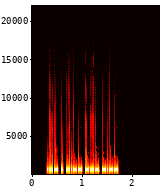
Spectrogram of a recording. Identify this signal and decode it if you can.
Morse code, heard as a keyed tone, about 52 wpm, 700 Hz. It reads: VE3XY
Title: DXCC-100 Call Signs - 5 Characters - Repeated 3x - 50wpm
